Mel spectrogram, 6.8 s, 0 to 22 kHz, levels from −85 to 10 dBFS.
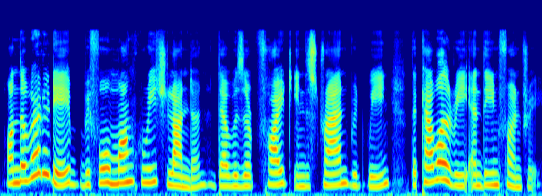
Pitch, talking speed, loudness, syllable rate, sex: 255 Hz, 185 wpm, -18 LUFS, 5.3 syllables/s, female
